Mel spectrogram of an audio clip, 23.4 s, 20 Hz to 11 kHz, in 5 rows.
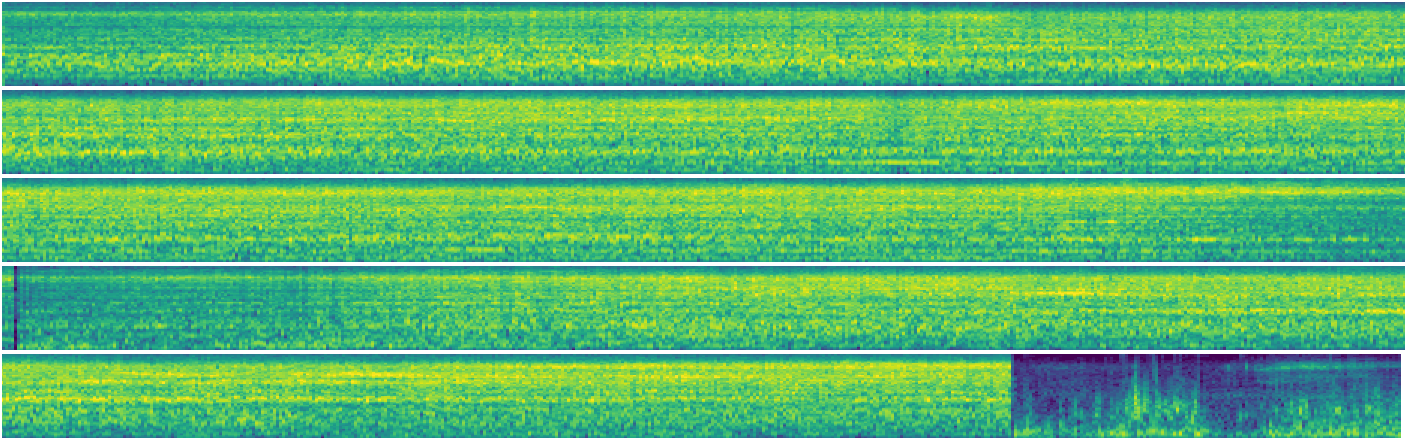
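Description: Avanti West Coast Class 390 Pendolino electric train running alongside the platform, a loud steady rush of wheel and rail noise that eases briefly about two-thirds of the way through. Shortly before the end it breaks off into wind on the microphone.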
